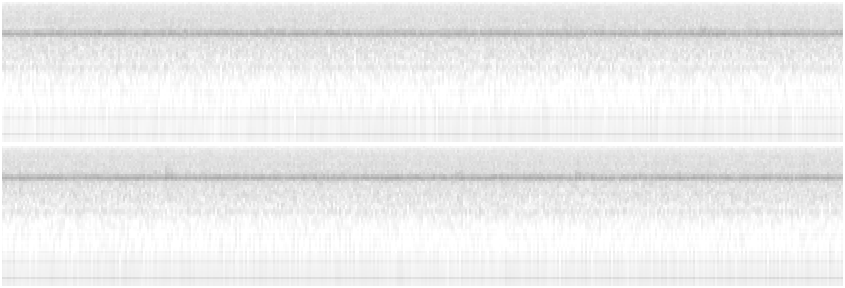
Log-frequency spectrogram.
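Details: Only an unchanging high-pitched tone and background hiss fill the recording, without any animal voice.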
